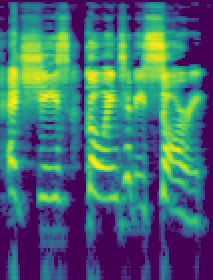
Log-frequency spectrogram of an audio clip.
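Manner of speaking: angry vow. A narrator's reading. Queen vows revenge as she leaves, angrily. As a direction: promise revenge hotly. Edis leaving, vowing revenge.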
